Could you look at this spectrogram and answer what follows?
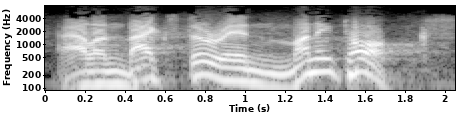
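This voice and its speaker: Male vintage radio program announcer: high, sweeping, dramatic voice, muffled recording, music behind. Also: sing-song, normal speed. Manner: dramatic, emphatic. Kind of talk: 1940s radio drama introduction.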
